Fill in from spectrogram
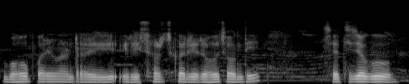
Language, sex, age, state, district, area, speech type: Odia, male, 18-30, Odisha, Koraput, urban, spontaneous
